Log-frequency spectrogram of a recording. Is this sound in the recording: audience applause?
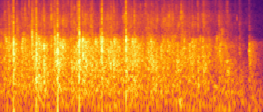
yes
